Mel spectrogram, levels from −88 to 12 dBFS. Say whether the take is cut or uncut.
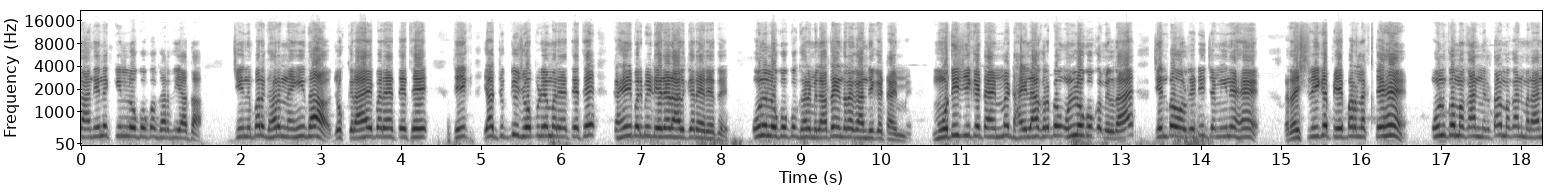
uncut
